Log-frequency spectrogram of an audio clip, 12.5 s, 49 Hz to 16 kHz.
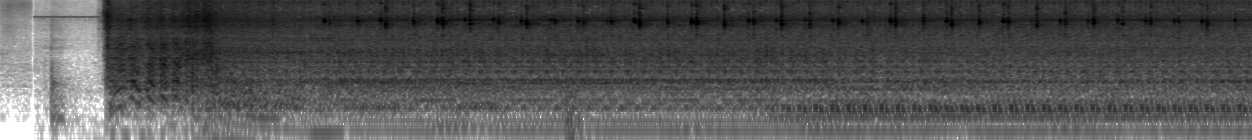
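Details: BMW E90 325d/330d M57 diesel, cold start, idling with a sharp, high chirp repeating about three times a second from the accessory belt; belt chirp at idle.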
